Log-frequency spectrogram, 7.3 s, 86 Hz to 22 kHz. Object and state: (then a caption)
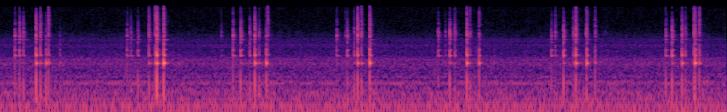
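Aluminum aerosol can. A small teal aluminum aerosol lotion can, hollow and pressurized, is held in one hand beside a plastic-wrapped microphone and tapped with the fingernails of the other hand. Quick clusters of light, clicky taps come about once a second, each with a brief metallic ping near 1 kHz and a bright edge that dies away almost instantly. A steady low background hum runs underneath.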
